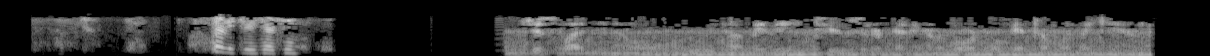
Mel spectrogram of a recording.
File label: Police Department Dispatch; Grand Junction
